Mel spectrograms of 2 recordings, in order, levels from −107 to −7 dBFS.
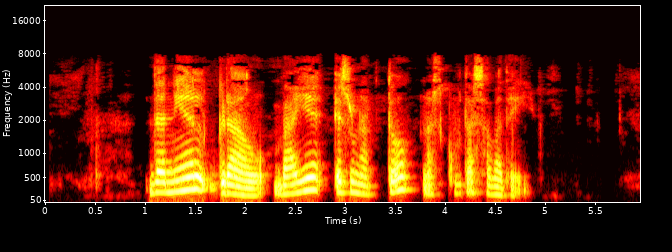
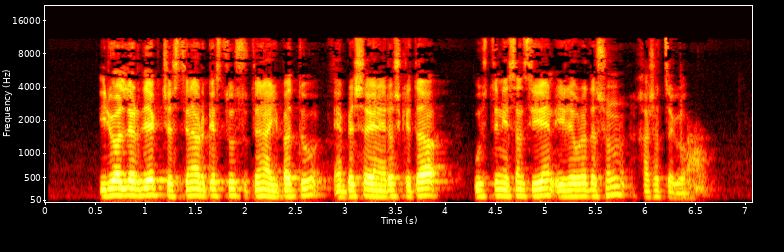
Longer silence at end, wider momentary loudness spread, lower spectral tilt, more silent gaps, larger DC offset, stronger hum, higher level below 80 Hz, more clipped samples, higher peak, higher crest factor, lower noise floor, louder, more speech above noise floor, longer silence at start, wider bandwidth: first, 1.2 s vs 0.45 s; about the same, 14 LU vs 13 LU; first, -6 dB/octave vs -4 dB/octave; neither; neither; neither; about the same, -62 dBFS vs -66 dBFS; neither; about the same, -2 dBFS vs -4 dBFS; about the same, 16 dB vs 20 dB; about the same, -73 dBFS vs -74 dBFS; first, -17 LUFS vs -23 LUFS; first, 56 dB vs 51 dB; first, 1.05 s vs 0.55 s; second, 7.8 kHz vs 11.5 kHz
